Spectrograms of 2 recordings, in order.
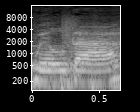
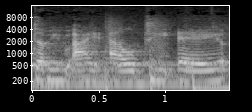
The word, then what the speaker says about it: Wilda: means period of time I love the name wilda spelled w-i-l-d-a wilda this one's really beautiful with that nickname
